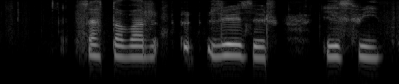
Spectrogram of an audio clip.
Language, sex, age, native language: Icelandic, female, 10, Icelandic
